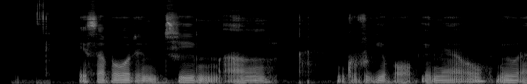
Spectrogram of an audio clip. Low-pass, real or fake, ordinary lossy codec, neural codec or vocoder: none; real; none; none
